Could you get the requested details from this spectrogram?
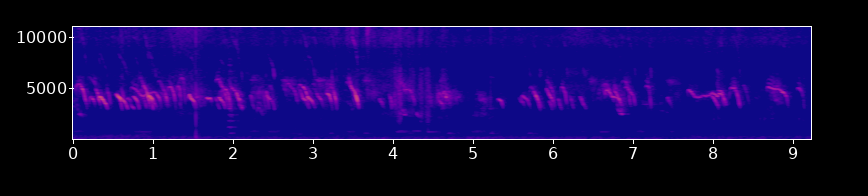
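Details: Mother hen walking with nine chicks in Bizkaia, Basque Country; continuous thin, high peeping from the brood at moderate distance, occasional soft hen clucks and a low background rumble.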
